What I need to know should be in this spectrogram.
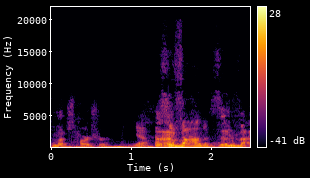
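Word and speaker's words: Silvaner: It's And how do probably you spell pronounced much harsher. Yeah, Sylvaner.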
